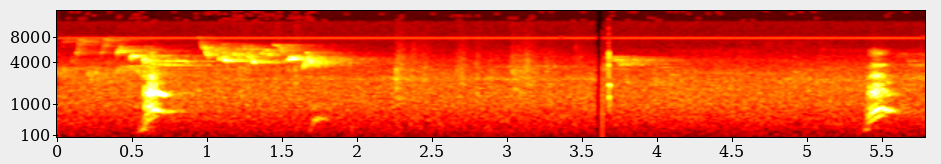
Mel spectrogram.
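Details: Red fox giving two short, harsh bark-like calls with rich harmonics, one near the start and one near the end, separated by several seconds of quiet with faint high chirping in the background.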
